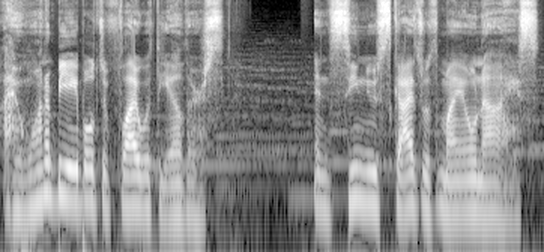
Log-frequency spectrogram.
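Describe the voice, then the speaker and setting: A man's voice: a little high, normal speed, a bit bright, faint music behind, close to an everyday voice. A man playing an earnest, nervous teenage schoolboy in an anime-style audio drama, hesitant and pleading in manner.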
